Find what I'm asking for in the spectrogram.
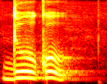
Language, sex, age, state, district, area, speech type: Telugu, female, 30-45, Andhra Pradesh, Guntur, urban, read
